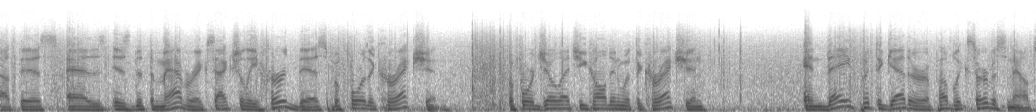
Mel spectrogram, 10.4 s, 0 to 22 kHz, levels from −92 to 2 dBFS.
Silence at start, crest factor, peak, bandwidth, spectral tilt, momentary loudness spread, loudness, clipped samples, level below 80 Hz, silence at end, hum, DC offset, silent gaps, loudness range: 0 s; 18 dB; -12 dBFS; 9.2 kHz; -7 dB/octave; 5 LU; -31 LUFS; under 0.1%; -48 dBFS; 0 s; none; under 0.1%; none; 1 LU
